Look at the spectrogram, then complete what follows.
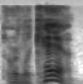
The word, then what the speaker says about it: Lecompte: There's not much in LeCompte, or LeCamp, actually, is how they say it there. Really? Yeah, it's LeCamp.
